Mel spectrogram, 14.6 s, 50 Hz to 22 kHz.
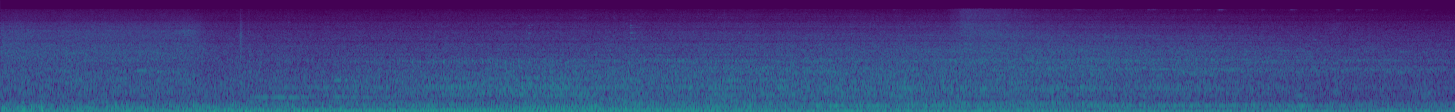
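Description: Heritage passenger carriages of steam locomotive 3801's train rolling past at a steady pace: a continuous running noise of steel wheels and bogies on the rails.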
